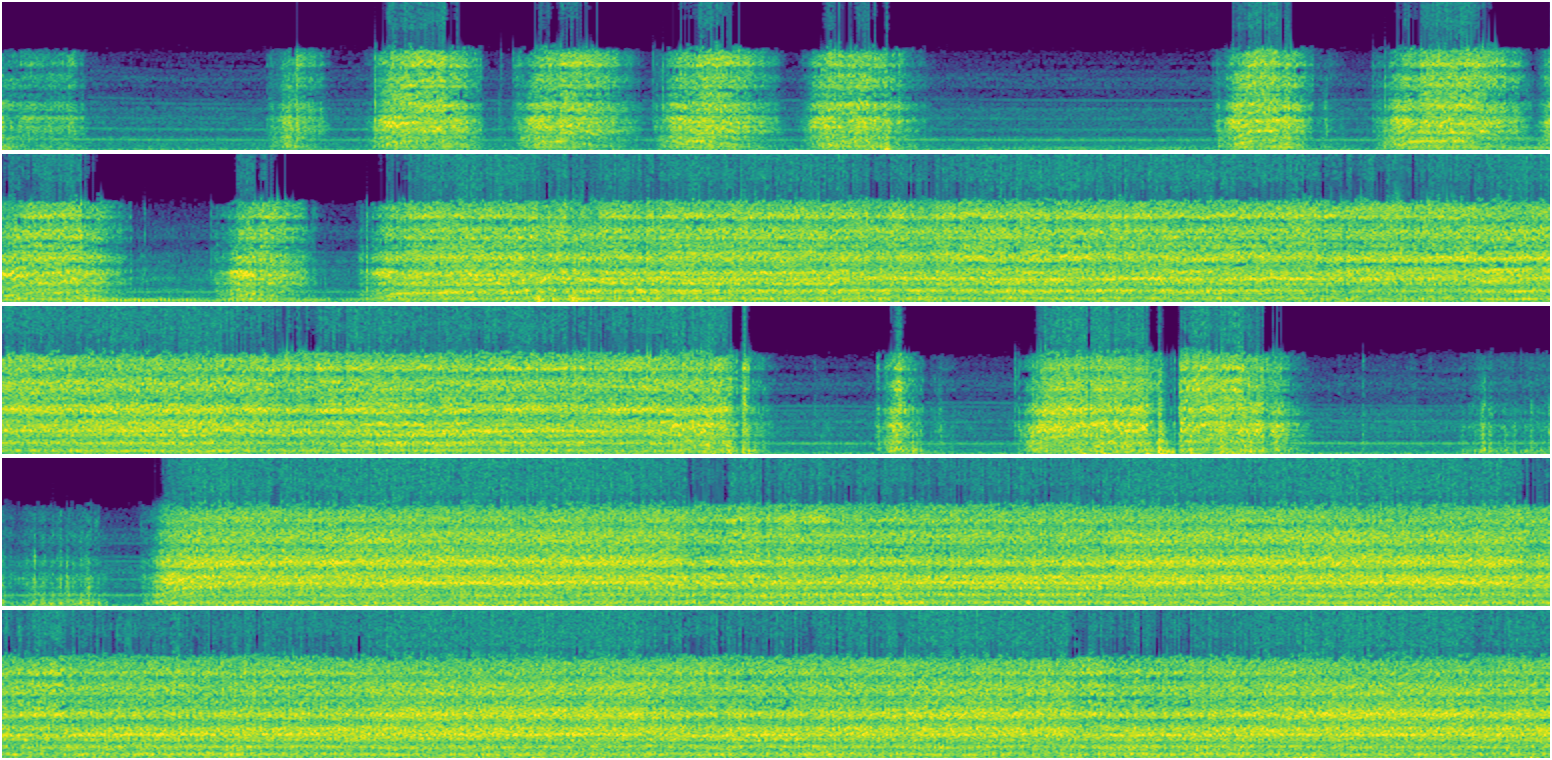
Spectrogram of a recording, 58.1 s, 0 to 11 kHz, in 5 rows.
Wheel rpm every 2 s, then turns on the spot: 0, 70, 50, 30, 30, 90, 30, 160, 220, 220, 230, 220, 210, 220, 50, 90, 40, 40, 210, 220, 230, 230, 220, 220, 220, 230, 230, 230, 230.
4-6 28-30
